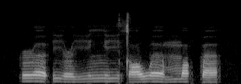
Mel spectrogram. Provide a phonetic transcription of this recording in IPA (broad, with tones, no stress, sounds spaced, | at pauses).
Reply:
ɹ əː˥˩ ʔ i˥˩ ɹ iː˩˥ lː iː˥ t ɔː˩˥ w əː˥˩ mː ɔ˥ k͡p ɐ˧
